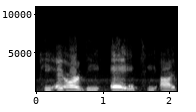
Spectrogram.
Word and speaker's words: Parvati: Oh, maybe it is a No, it's P A R V A TI. Parvati, not Udy.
